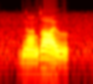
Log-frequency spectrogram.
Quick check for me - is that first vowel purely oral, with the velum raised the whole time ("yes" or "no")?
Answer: no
